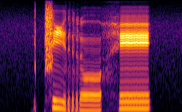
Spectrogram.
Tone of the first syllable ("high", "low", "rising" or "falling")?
falling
